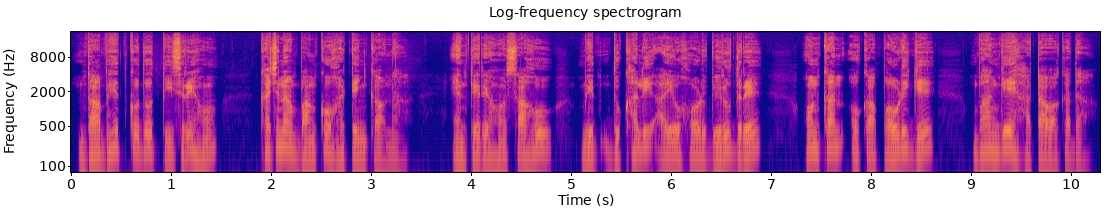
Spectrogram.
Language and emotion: Santali, neutral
